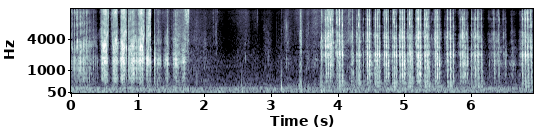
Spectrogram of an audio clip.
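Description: Fingertips and nails rub and scratch a large hollow red plastic traffic cone standing on pavement, with a small dark tool or pen at its ridged top. Quick bursts of bright, raspy scratching come in a loose rhythm, pause briefly for a few faint dull taps, then resume as rapid, scratchy strokes.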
